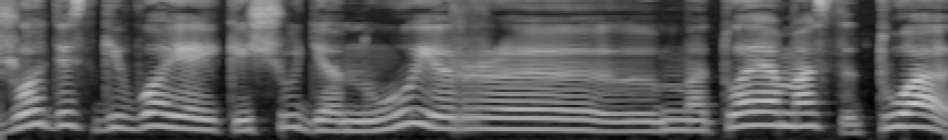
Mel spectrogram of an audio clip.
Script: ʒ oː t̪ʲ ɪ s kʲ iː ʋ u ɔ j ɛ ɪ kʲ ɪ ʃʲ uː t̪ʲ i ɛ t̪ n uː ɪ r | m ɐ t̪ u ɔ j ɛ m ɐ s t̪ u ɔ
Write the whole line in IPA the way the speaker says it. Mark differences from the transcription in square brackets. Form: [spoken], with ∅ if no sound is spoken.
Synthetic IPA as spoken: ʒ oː [d̪ʲ] ɪ s [ɡʲ] iː ʋ u ɔ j ɛ ɪ kʲ ɪ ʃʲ uː [d̪ʲ] i ɛ [∅] n uː ɪ r | m ɐ t̪ u ɔ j ɛ m ɐ s t̪ u ɔ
